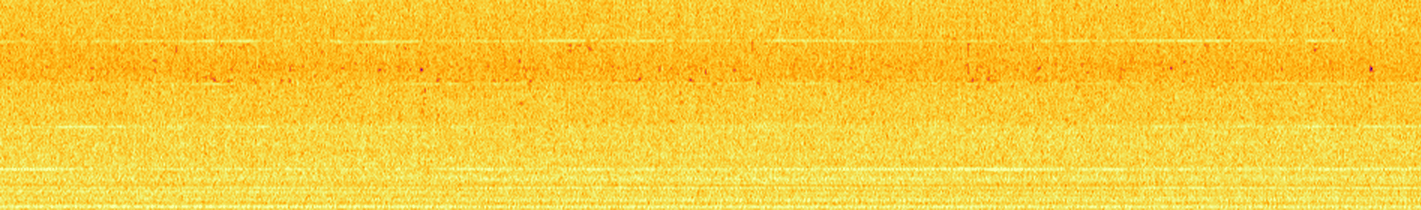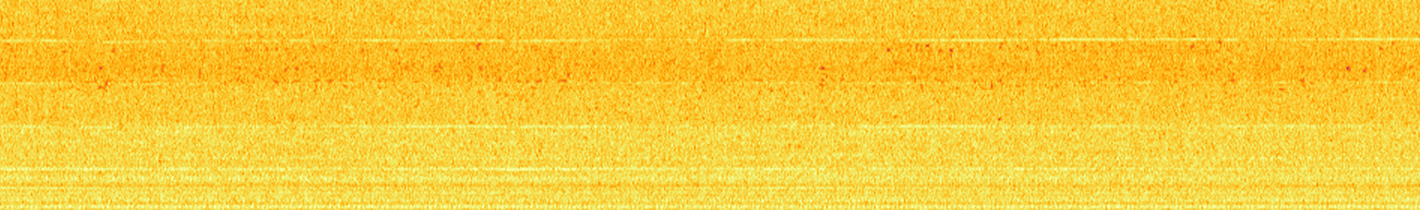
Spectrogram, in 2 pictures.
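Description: The engine of a river passenger boat runs steadily, heard from on board, with an even, unbroken hum and no change in speed.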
